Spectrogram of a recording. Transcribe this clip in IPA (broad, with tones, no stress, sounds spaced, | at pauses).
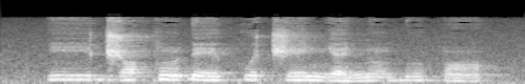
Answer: iː˦ d͡ʒ ɔ˧ k ũ˦ ɗ eː˧ kʷ ə˦ t͡ʃ e˦ ɲ ɛ˨ ɲ ũ˧ ɓ u˦ p ɔ̃˧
